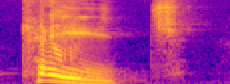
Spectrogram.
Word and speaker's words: cage: C는 K, A는 A, G는 J. 여기서는 J 이 소리가 납니다. E는 소리가 나지 않습니다. 그래서 cage.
